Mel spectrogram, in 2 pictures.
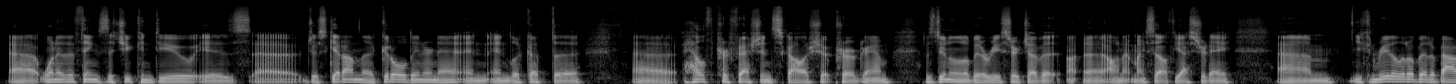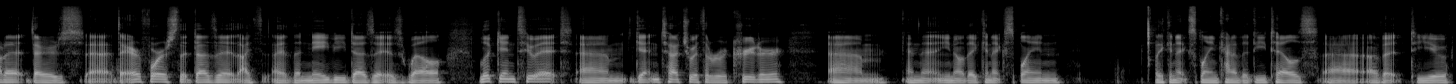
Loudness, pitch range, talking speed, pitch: -28 LUFS, 90-110 Hz, 200 wpm, 95 Hz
